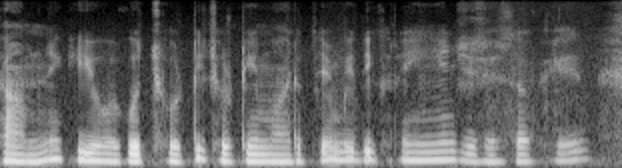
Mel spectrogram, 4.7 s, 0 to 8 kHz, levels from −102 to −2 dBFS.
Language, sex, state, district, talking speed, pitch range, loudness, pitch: Hindi, male, Jharkhand, Ranchi, 165 wpm, 125-145 Hz, -20 LUFS, 130 Hz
